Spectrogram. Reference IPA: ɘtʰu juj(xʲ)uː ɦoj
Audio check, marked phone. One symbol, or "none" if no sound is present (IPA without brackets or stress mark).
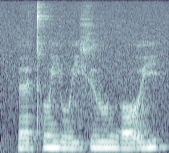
xʲ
